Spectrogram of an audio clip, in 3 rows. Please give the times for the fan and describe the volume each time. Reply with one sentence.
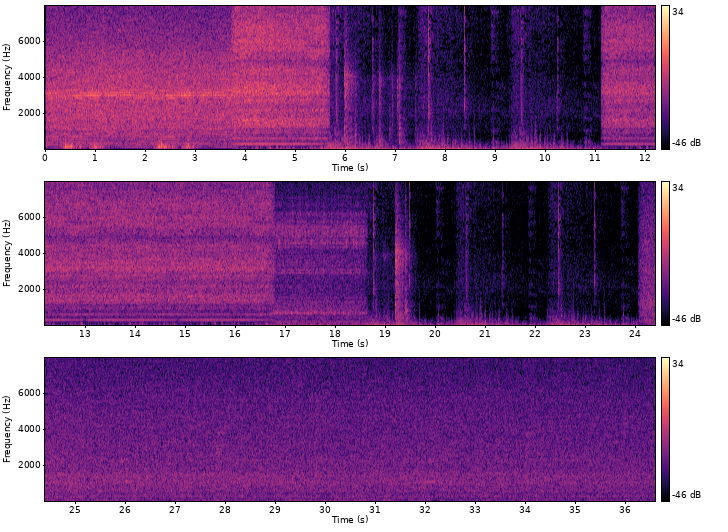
You can hear the fan from 0.0 to 36.5 s, getting quieter.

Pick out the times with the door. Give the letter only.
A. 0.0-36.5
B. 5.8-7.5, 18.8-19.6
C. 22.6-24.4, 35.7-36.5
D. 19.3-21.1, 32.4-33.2
B.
